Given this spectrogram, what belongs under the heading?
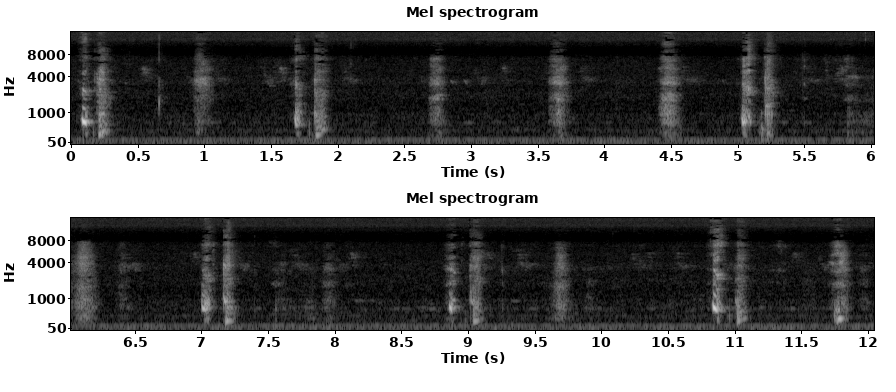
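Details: Allergic sneezing after a walk in the park, attributed to grass pollen: a run of short, breathy sneezes, often in quick pairs, with soft intakes of breath between them.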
